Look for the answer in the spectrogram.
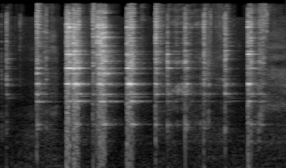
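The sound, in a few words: metal pan being scraped while cooking mince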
